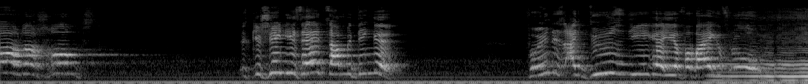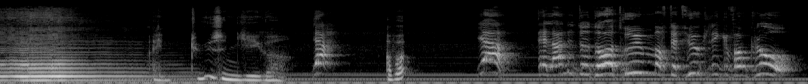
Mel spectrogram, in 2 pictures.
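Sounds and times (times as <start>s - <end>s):
steady low hum: 0.0s - 16.1s
fly buzzing: 6.7s - 13.8s
speech: 10.2s - 11.1s, 12.0s - 12.2s.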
